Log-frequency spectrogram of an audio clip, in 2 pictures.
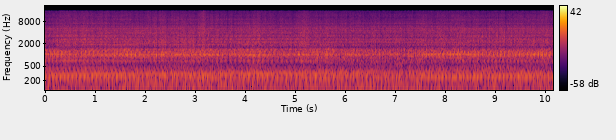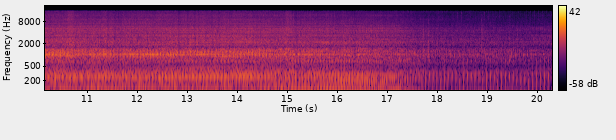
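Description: Suzuki DR-Z400's single-cylinder four-stroke engine running steadily at cruising speed, with road and wind noise. About 17 seconds in the engine note falls and the level drops as the bike slows, settling to a quieter idle while stopped.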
